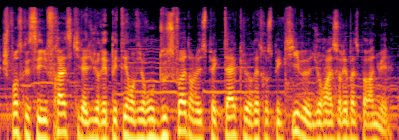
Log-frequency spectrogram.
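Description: A man's voice: mid-range voice, fairly even intonation, quick pace. A man rambles through long points on a casual podcast, often restarting mid-sentence. Faint music plays behind him. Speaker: podcast guest.

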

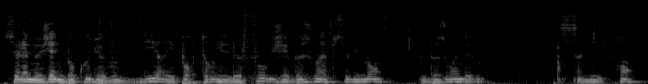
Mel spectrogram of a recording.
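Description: A man's voice: on the low side, steady tone, normal speed, mellow, breathy edge. A man voicing an anxious young woman cousin in an audiobook, stammering and pleading on the edge of tears. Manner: stammering, pleading, breaking into sobs. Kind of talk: audiobook character voice.

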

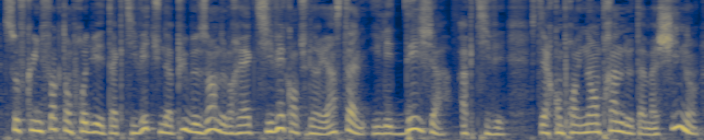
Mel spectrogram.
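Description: A man's voice: quick pace, slightly rough. A man telling a long anecdote in casual chat, rambling, with plenty of fillers. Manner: rambling, animated storytelling with many fillers; puts on a high-pitched voice for a phone agent. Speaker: podcast co-host.

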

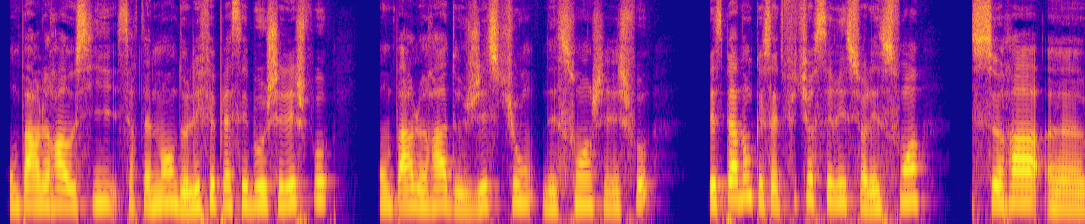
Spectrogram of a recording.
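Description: A woman with a mid-range, slightly mellow voice hosts her own podcast as a horse shiatsu practitioner. She talks casually on her own, often repeating and rephrasing herself.

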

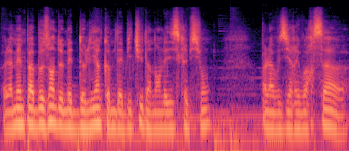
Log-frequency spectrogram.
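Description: Excited man commenting on a game showcase. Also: fairly low pitch, fast talker, soft background music. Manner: casual, excited, slangy, with many fillers. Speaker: host of a video game news podcast. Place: at home.

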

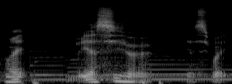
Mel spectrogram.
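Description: A man hosting a casual chat close to the mic, hesitant and full of filler pauses. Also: medium pitch, darkish tone, soft background music. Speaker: podcast host.

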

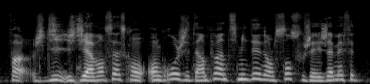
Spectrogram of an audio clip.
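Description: A woman's voice: medium pitch, rapid-fire, slight background noise. Chatty French woman guest, laughing easily. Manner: chatty, laughs often, trails off with fillers. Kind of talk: casual chat.

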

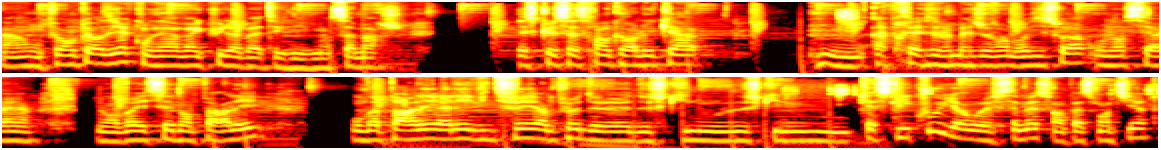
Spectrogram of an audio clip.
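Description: A man's voice: mid-range voice, steady tone, brisk, darkish tone, faint music behind. A man hosting a casual football podcast in an informal, self-mocking, sweary way. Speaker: podcast host.

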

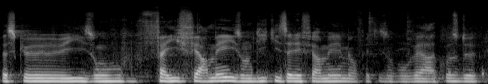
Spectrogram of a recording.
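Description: A man's voice: a little high, monotone, moderate pace, dark tone. A man, co-hosting a live podcast and presenting whiskies in a hesitant, casual way, full of fillers and restarts. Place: live event recording.

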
